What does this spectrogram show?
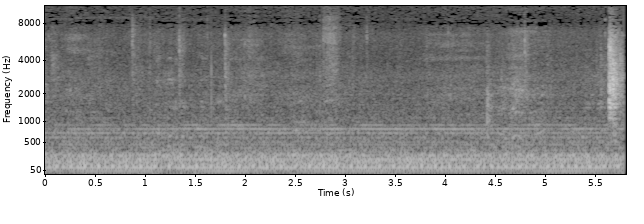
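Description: A train standing at a platform, heard from inside the carriage: a steady, even low hum from its engine or on-board machinery. A single sharp click comes near the end.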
